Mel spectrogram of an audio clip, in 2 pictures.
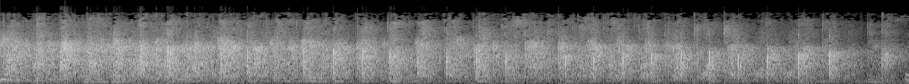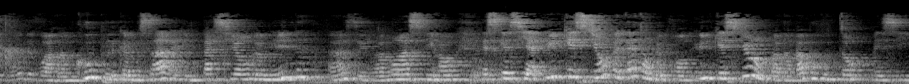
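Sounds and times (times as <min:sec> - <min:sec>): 
audience applause: 0:00.0 - 0:09.2
speech: 0:10.4 - 0:18.1.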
